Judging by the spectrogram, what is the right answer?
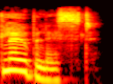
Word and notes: globalist: British English

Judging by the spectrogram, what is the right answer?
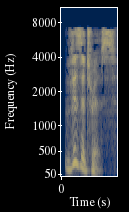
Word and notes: visitress: British English

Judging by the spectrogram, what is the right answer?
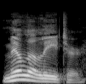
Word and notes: milliliter: British English

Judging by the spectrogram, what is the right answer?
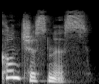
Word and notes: consciousness: British English

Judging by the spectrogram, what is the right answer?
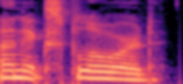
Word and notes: unexplored: American English

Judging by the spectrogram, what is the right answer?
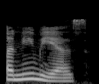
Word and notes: anemias: British English

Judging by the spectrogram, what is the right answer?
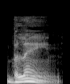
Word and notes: blain: British English

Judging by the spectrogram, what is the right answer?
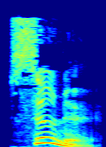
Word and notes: sooner: British English

